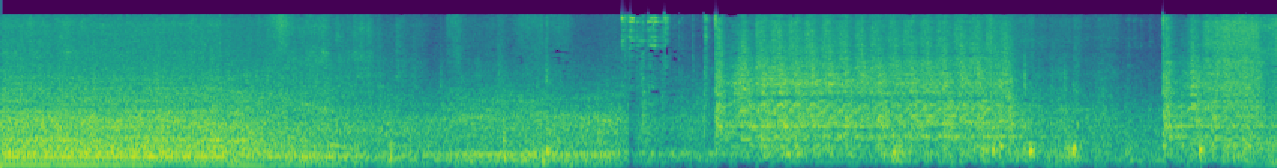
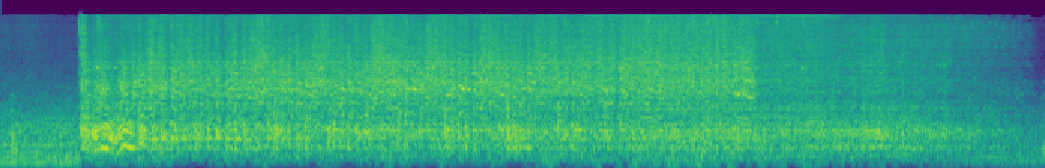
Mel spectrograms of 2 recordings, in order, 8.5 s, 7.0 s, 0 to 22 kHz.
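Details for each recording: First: cold start kind of not as cold as my usual cold starts we going to have to like gas it no I could have let off of that and it would have done it sooner Second: 1989 Trans Am GTA, 41,000 miles, sat two years: steady starter cranking about five seconds then winds down without catching; fuel pressure only about 20-25 psi versus at least 55 needed, weak in-tank fuel pump causing crank no start.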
